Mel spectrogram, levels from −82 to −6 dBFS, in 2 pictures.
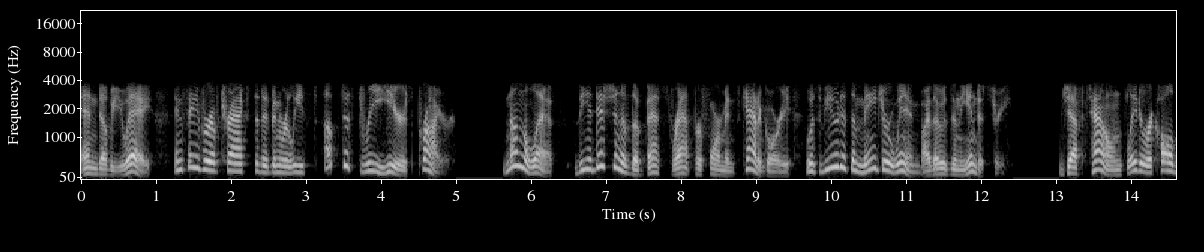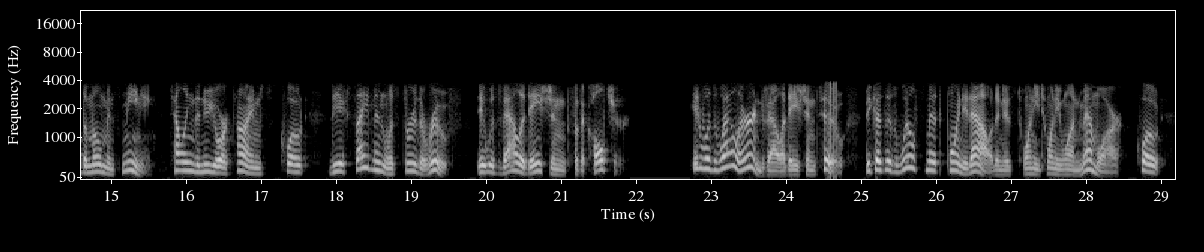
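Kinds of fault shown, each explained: Block of digital silence: At 11.38 s, between "a major win by" and "in the industry", about 5 ms of the sound drops straight to silence and comes back with no fade. This happens when output is not written in time and the buffer is left empty. The waveform jumps to digital silence and back. Because the gap is so short, the two hard edges merge into a single tick rather than an audible hole.
Bit errors on a digital phone line: From 24.54 to 24.68 s, after "was well earned validation" and before "because as", a short burst of crackle rides over the speech. The G.711 A-law line carries the 200 Hz to 3.4 kHz telephone band, and here roughly one bit in five hundred is flipped. Each error corrupts one 8-bit sample. Hits on the sign or upper bits throw that sample far off its true value, producing sharp ticks while the speech underneath stays intact.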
